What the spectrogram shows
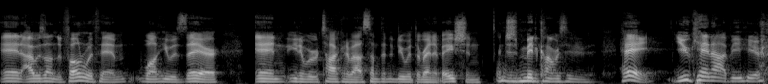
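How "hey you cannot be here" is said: put-on loud assertive shout, higher. Retelling a worker ordering an intruder out: imitating a loud assertive shout. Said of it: "very loud, like, you know, assertive voice".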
